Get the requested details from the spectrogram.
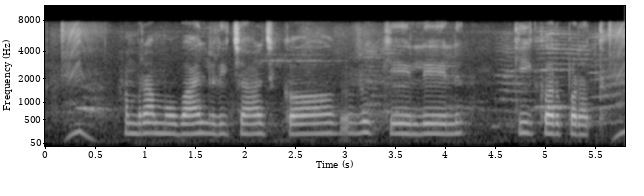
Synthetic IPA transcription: həmɾamobailɾit͡ʃaɾd͡ʒkəɾkelel | kikəɾpəɽət̪

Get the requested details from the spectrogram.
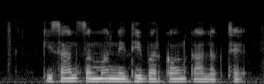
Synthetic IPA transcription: kɪsaːnsəmːanːɪd̪ʱibʱəɾkaʊnkaləkt̪ʰɛ

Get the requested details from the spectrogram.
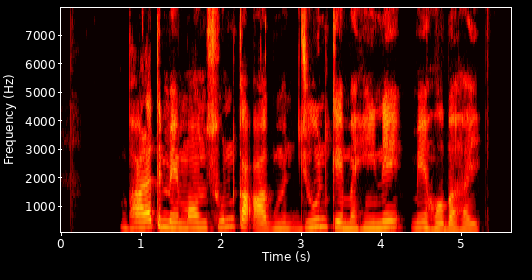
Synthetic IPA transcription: bʱaːɾət̪mẽmɔːnsuːnkaʔaːɡmd͡ʒuːnkeməɦiːnemẽɦobəɦəi

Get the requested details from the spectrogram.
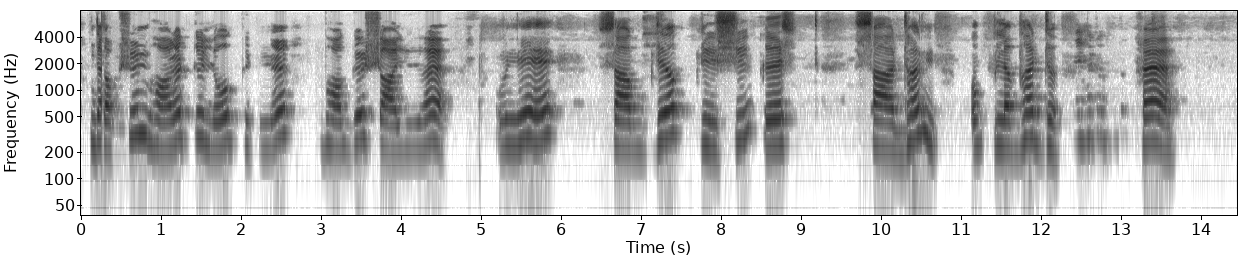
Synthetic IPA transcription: d̪əkʃɪnbʱaːɾət̪̚keloːɡ̚kɪt̪ne | bʱaːɡjəʃaːluɦɛː | ʊnɦẽ | saːɡɾjəkɾiːʃikeːsʈ | saːd̪ʱən | ʊpləbʱəd̪ | hɛː

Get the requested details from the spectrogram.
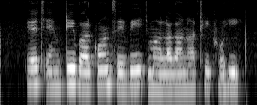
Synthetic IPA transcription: eːt͡ʃemʈibəɾkɔːnsebiːd͡ʒmãləɡaːnaʈʰiːkɦoːɦiː

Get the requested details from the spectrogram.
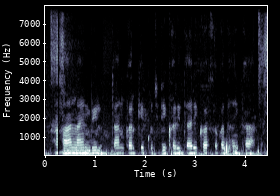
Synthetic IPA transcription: ãaːnlaːɪnbʱilbʱʊt̪aːnkɐɾkekʊt͡ʃʰbʱixɐɾiːd̪aːɾikɐɾsəkət̪ɦaĩt̪ʰaː

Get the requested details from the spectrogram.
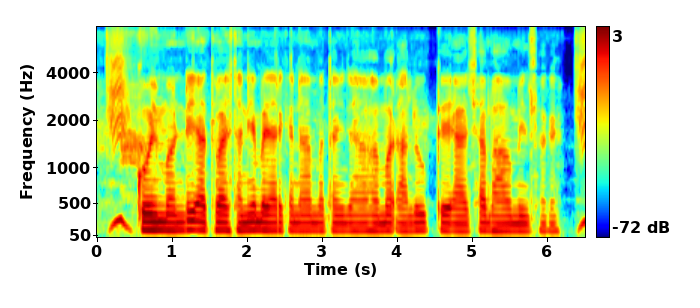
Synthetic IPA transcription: koːiməɳɖəiət̪ʰəʋaɪst̪ʰaːnijəbəd͡ʒaːɾkenaːmbət̪aːĩd͡ʒəɦãɦəməɾʔaːlukːeasʰabʱaːwmɪlsəke

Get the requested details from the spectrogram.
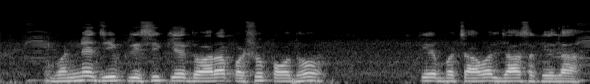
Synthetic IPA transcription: ʋɐnːed͡ʒiːʋkɾiːsiked̪waːɾapɐʃupɔːd̪ʱõ | kebɐt͡ʃaːʋəld͡ʒaːsɐkeːlaː

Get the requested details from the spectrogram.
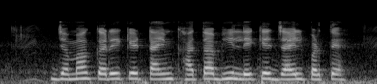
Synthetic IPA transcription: d͡ʒɐmakəɾekeʈaːɪmkʰaːt̪abʱileːked͡ʒaːɪlpɐɽt̪e

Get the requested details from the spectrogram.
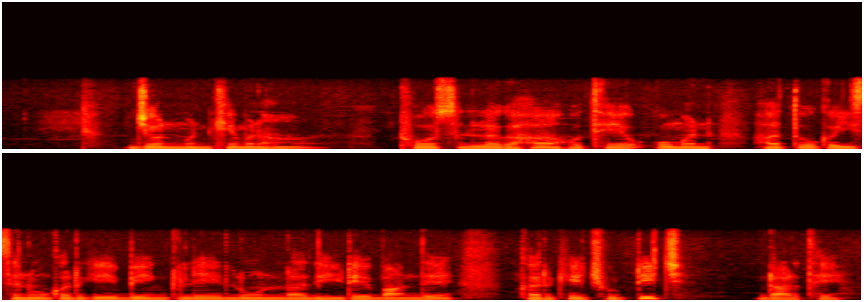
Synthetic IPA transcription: d͡ʒoːnmənkʰemənɦã | ʈʰoːsləɡhaɦoːt̪ʰeoːmənhat̪õkɐisənõkəɾkebẽːŋkleloːnlad̪ʱiːɽebãːnd̪e | kəɾket͡ʃʰuʈːit͡ʃ | ɖaːɽt̪ʰeː

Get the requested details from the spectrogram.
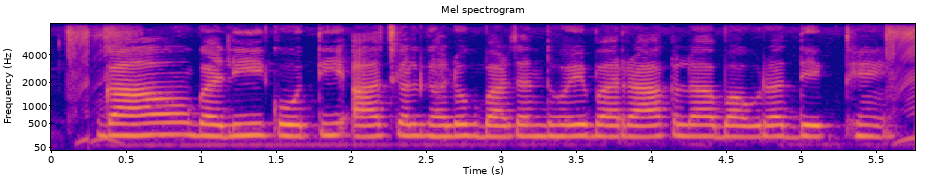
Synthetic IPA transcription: ɡãːoɡəlikoːt̪iʔaːd͡ʒkəlɡʱɐlʊkbɐɾt̪ənd̪ʱoːebəɾːaːkləbɐʊɾət̪̚d̪eːk̚t̪ẽː

